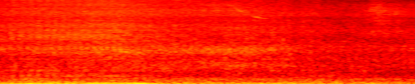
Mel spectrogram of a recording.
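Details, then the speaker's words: Car suffering a sudden illness, restarted during diagnosis: uneven, lumpy idle pulsing about three beats a second, running worse than before; misfiring and rough, owner suspects a failed coil pack. "A lot worse. That sounds like a failed coil pack now."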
